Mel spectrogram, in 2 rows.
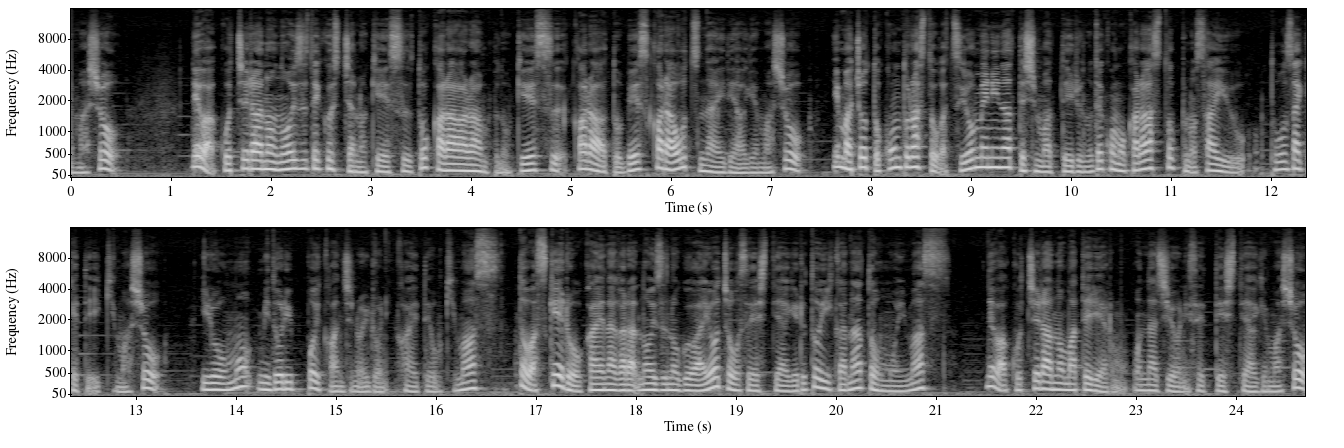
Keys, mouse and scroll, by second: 0.0-1.1 drag, 2.6-3.7 drag, 5.1 click, 6.5 click, 10.6 click, 11.7-12.8 drag, 13.6 click, 15.2 click, 15.8 click, 16.5 click, 16.7-18.7 drag, 19.5 click, 20.3 click, 21.4 click.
